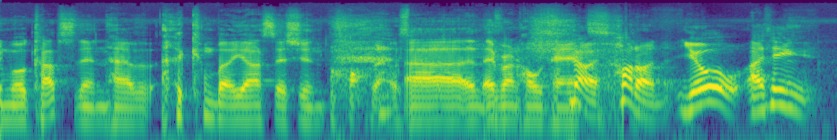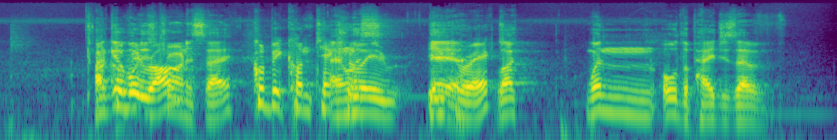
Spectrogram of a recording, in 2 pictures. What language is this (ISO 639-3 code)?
eng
